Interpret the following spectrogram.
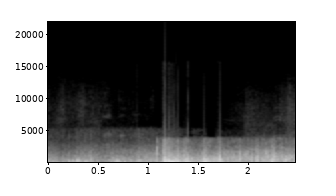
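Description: A loud rumbling boom about a second in, over steady background noise.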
